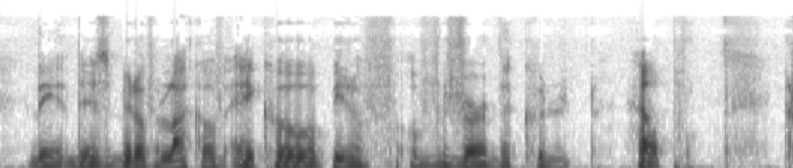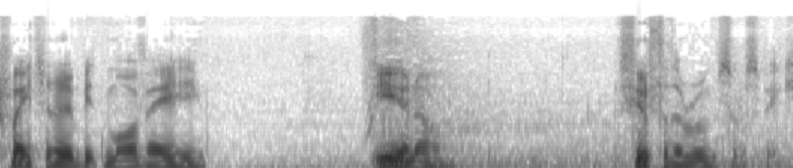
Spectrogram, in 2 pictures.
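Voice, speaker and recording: A man's fairly low, dark, mellow voice with a non-native accent, fairly even intonation, a moderate pace and long, frequent pauses, over a quiet background. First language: not English. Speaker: gaming streamer. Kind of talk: let's play commentary. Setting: livestream. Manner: halting.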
